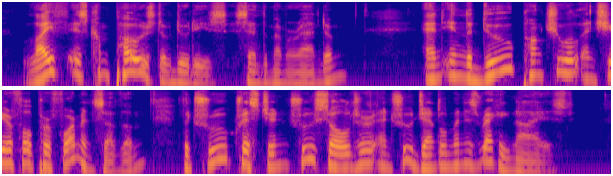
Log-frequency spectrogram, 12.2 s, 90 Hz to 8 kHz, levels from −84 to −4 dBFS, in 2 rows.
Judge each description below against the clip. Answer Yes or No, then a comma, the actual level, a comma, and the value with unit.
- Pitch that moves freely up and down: Yes, wide, 8.8 semitones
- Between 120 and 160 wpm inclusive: Yes, average, 140 wpm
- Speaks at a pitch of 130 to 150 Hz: Yes, medium, 140 Hz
